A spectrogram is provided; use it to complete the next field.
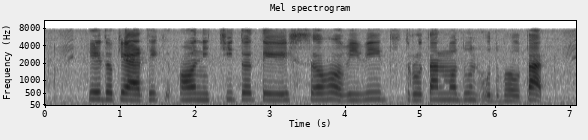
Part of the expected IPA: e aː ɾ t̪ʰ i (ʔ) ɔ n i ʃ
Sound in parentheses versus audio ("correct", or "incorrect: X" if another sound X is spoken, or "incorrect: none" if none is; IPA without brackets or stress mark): incorrect: k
